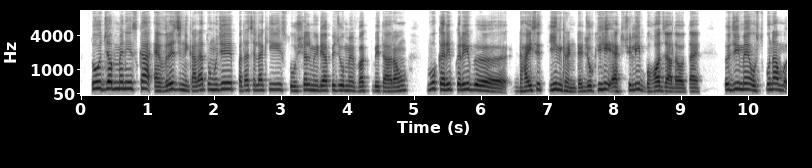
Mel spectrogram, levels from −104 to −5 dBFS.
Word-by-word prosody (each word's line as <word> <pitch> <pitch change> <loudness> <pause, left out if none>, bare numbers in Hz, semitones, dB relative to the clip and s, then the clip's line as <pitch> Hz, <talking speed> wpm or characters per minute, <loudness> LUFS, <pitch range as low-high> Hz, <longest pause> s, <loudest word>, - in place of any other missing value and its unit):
तो 260 +2 +4
जब 260 -1 +8
मैंने 255 0 +1
इसका 255 0 +1
एवरेज 215 +7 +1
निकाला 185 +1 -1
तो 220 - -3
मुझे 240 +3 +1
पता 190 +2 -2
चला 200 0 -3
कि 220 +1 -5
सोशल 205 0 -3
मीडिया 190 -1 +2
पे 195 - 0
जो 195 0 0
मैं 180 -1 -3
वक़्त 175 0 -1
बिता 165 -3 -1
रहा 160 +1 +1
हूँ, 190 +3 -4 0.3
वो 250 +3 0
करीब-करीब 220 0 +2
अ, 165 -7 +3 0.3
ढाई 180 +3 +3
से 225 +3 -2
3 215 +1 0
घंटे 150 -4 -3
जो 185 +3 0
कि 225 +1 +3
एक्चुअली 165 +9 0
बहुत 175 +3 +3
ज़्यादा 145 -3 0
होता 140 +1 -1
है। 145 - -2 0.4
तो 220 - +3
जी 240 +3 +1
मैं 230 - +3
उसको 195 +2 -3
ना 225 0 +3
म 200 - -4
200 Hz, 225 wpm, -21 LUFS, 175-220 Hz, 0.4 s, जब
